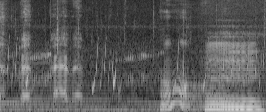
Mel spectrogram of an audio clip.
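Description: A frog croaks in the cozy video game Cozy Caravan: a few short chirpy calls, then two longer, loud, warbling croaks that swoop and hold, close and alone.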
